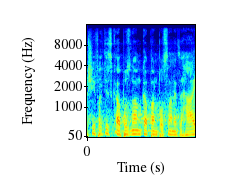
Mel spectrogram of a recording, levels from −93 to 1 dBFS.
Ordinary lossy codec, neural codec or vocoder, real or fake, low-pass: AAC, 96 kbps; none; real; 14.4 kHz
